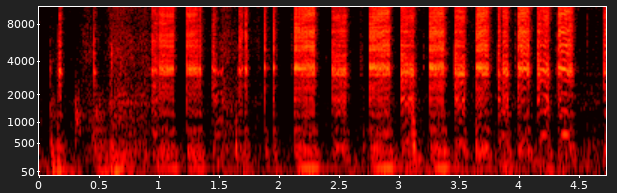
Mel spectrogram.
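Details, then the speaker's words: Kia Spectra gear shift lever while engaging gears: short sharp high-pitched squeaks in quick bursts, dry creak; began after replacing some shifter parts, owner suspects insufficient lubrication. "такой вот неприятный скрипт это все началось после замены некоторых деталей кулисы скорее всего там недостаточно смазки"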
